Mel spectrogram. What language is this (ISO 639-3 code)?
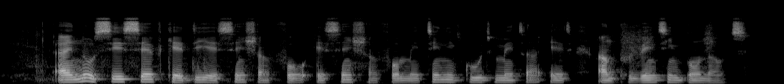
pcm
